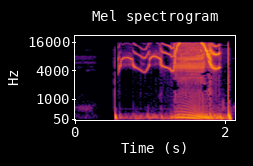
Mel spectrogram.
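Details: A dolphin whistles, a high, wavering tone that rises and dips for about a second and a half; this is dolphin B's whistle, played for comparison with dolphin A's.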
